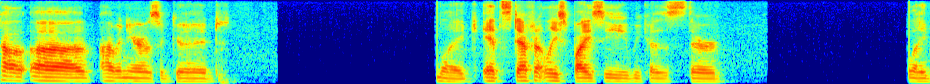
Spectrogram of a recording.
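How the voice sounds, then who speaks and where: A man co-hosting a casual discussion, thinking aloud haltingly and correcting himself as he goes. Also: lowish voice, darkish tone, dull audio. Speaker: co-host of a book discussion stream.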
